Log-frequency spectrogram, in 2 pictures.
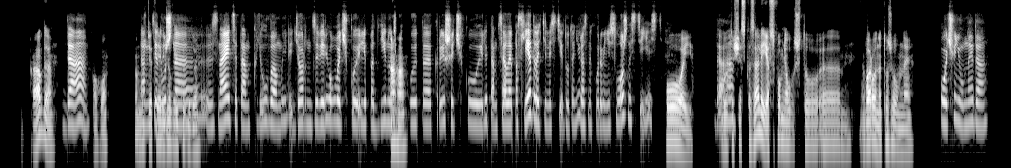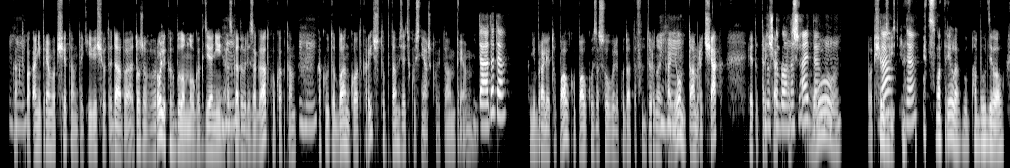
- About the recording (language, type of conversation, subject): Russian, unstructured, Какие животные тебе кажутся самыми умными и почему?
- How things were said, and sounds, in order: other background noise; chuckle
